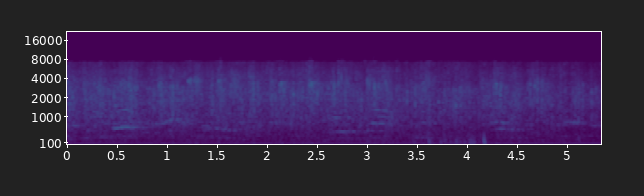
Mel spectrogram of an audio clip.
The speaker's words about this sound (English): Oh, somebody clap your hands if you know what I'm talking about.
